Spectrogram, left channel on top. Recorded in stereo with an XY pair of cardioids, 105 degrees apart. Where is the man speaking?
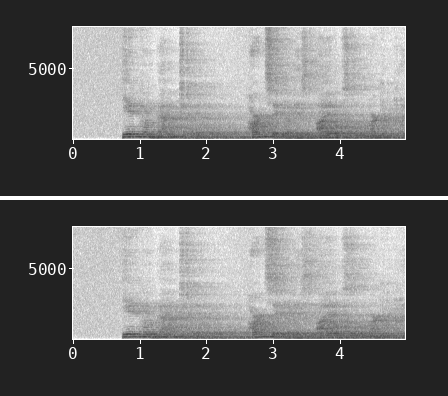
15° left, 4.5 m.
